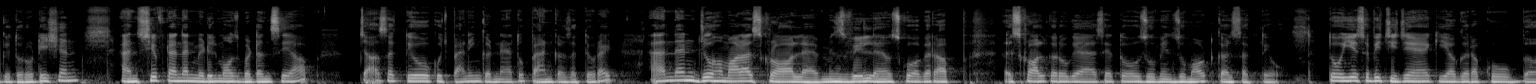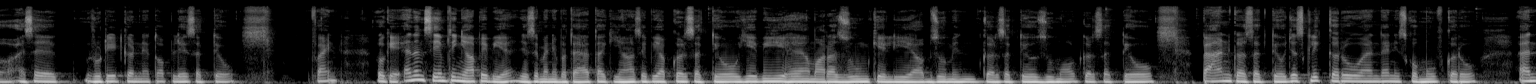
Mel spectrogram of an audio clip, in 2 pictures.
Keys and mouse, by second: 1.5 shift+middle click, 20.4 click, 23.2 click, 27.3 click.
